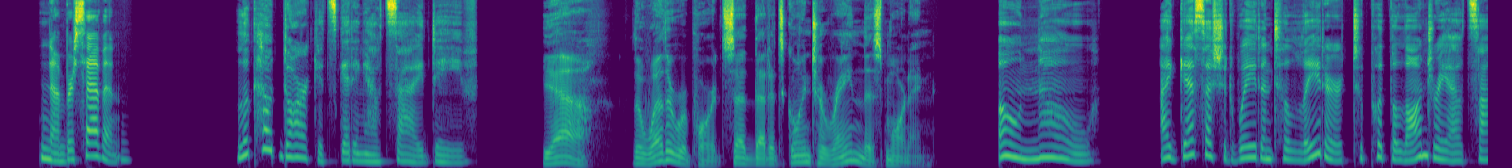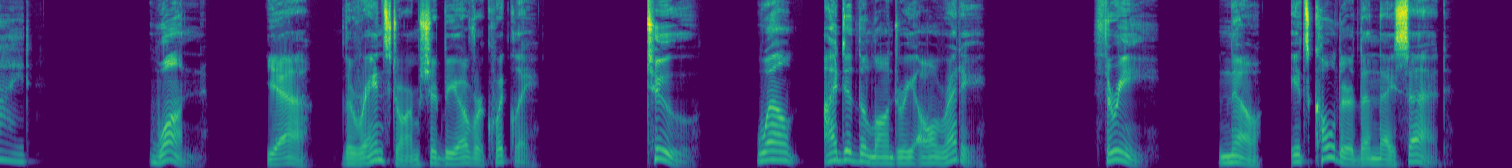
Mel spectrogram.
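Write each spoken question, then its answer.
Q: Oh no. I guess I should wait until later to put the laundry outside.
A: 1: Yeah, the rainstorm should be over quickly.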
